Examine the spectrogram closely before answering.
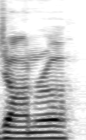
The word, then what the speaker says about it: genre: Genre kind of rhymes with pajamas.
